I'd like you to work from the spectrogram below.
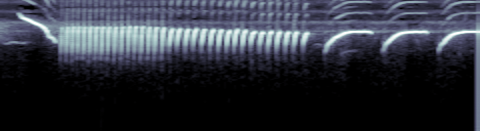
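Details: Canary song for prompting young or silent canaries: one falling whistle leads into a dense, fast buzzy trill lasting over a second and a half, followed by three ringing upward-sliding whistles.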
